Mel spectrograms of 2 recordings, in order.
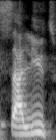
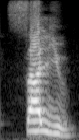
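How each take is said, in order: First: The final t sound is pronounced. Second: The final t sound is silent. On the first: The speaker calls it wrong. "we don't say salute" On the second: The speaker calls it right. "The T in salut is silent"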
